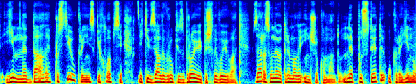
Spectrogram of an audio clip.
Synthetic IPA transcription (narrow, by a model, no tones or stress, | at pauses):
jimnɛd̪ɑ̰lˠɪpɾɔsʲtʲiʊkɾɐ̰jinʲsʲkʲixlˠɔp̚t͡sʲijɐkʲiwzʲɑlˠɪwɾukʲɪzbɾɔjʊipʲiʃlˠɪʋɔjʊ̰ʋɑ̰t̪ɪ̥zɑɾɐzʋɔnɪɔt̪ɾɪmɐlˠɪʔinʃʊkɔmɑ̰nd̪ʊnɛpʊst̪ɪt̪ɪʔukɾɐ̰jinʊ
